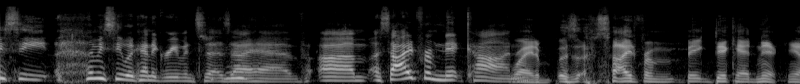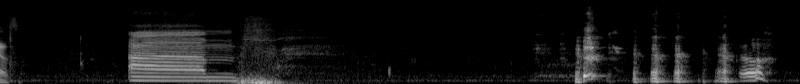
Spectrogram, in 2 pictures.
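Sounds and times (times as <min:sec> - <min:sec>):
speech: 0:00.0 - 0:08.3, 0:09.3 - 0:10.8, 0:13.8 - 0:15.8
breathy rush of air: 0:10.4 - 0:11.5
person hiccuping: 0:13.8 - 0:14.2.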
